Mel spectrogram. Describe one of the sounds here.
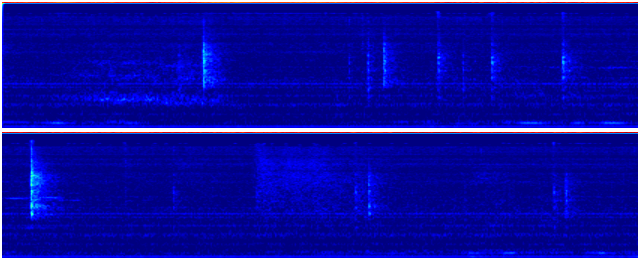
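A video game car engine hums steadily through a television speaker.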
